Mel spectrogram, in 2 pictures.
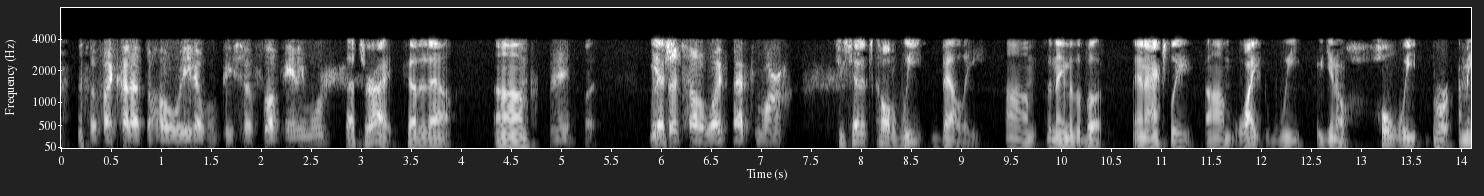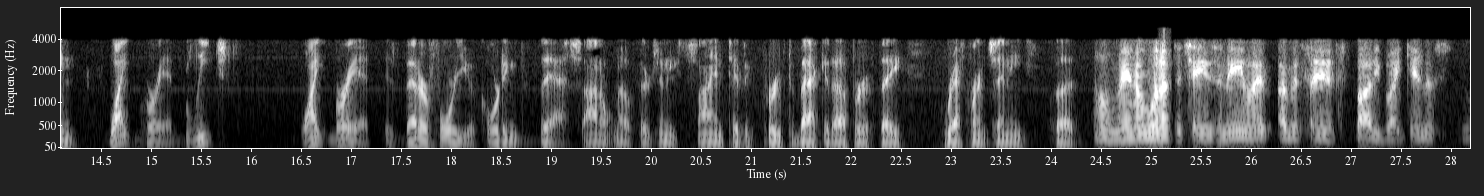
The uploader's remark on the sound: We will be taking live callers questions and comments. Call in during the live Hot Dog Vendor Radio show with your questions or comments.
